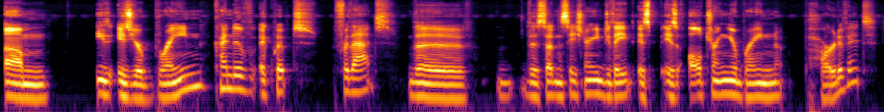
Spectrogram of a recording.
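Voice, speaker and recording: A man's voice: medium pitch, unhurried, a bit bright. A man co-hosting a podcast in casual chat, asking curious questions with lots of likes and ums. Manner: curious, questioning, many fillers. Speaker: podcast co-host.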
